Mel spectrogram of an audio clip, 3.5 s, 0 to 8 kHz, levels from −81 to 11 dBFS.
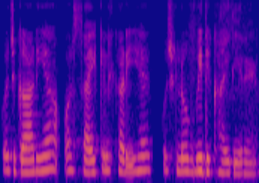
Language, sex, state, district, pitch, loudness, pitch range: Hindi, female, Bihar, Jahanabad, 210 Hz, -33 LUFS, 195-225 Hz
